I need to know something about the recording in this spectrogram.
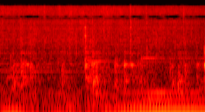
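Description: Chopped onions sizzling as they fry in a nonstick pan, stirred with a wooden spatula, a steady hiss.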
